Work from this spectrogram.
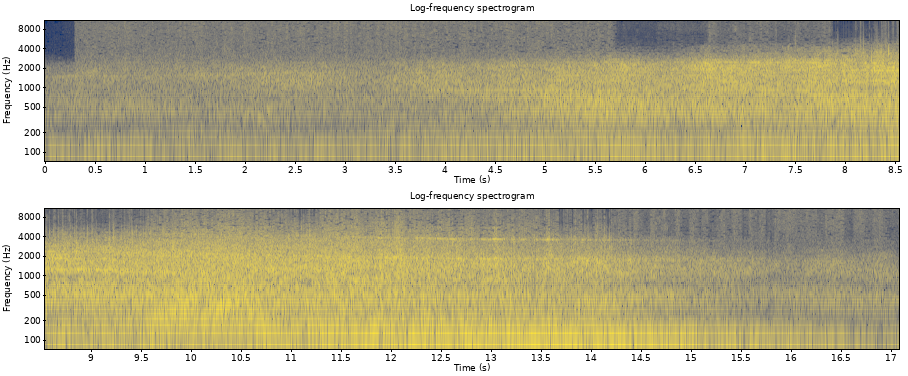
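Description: A fixed-wing airliner passes at Louisville International Airport, its engine roar swelling steadily from a distant rumble to a loud, broad blast before beginning to ease off.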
